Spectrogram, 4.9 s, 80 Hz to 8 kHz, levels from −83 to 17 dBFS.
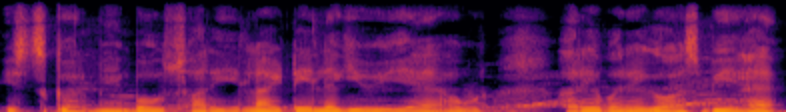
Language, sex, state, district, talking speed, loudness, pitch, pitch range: Hindi, male, Uttar Pradesh, Saharanpur, 185 wpm, -16 LUFS, 125 Hz, 115-130 Hz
